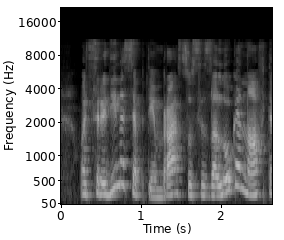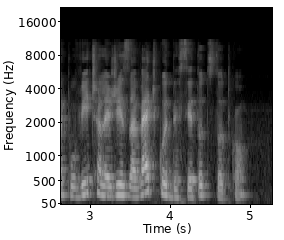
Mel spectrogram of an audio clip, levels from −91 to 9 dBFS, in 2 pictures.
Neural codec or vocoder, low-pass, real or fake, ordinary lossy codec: none; 10.8 kHz; real; none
